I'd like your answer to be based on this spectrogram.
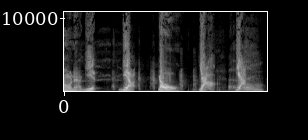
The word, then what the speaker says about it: gyatt: The next one is giat. GYATT. It's pronounced giat.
